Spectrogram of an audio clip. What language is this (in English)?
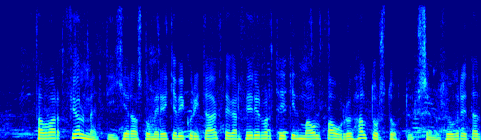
Icelandic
